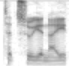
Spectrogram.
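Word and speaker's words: Tetsuya Naito: Pacific and it's headlined by IWGP Heavyweight Champion Kenny Omega against Hiroshi Tana Hoshi & IWGP Intercontinental Champion Chris Jericho against Tatsuya night so yeah and you said it right good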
